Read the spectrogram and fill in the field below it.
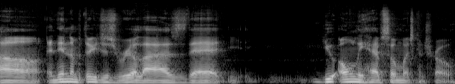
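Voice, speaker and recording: With a Southern US accent, a man speaks at a very deep, low pitch and a moderate pace. His intonation is fairly even, but his loudness swings widely. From Mississippi, US South. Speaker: father, bank employee. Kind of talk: podcast interview. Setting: studio.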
